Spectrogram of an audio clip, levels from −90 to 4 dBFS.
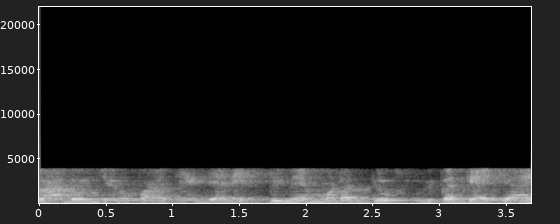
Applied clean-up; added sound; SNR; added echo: none; none; none; reverberation time 1.0 s.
